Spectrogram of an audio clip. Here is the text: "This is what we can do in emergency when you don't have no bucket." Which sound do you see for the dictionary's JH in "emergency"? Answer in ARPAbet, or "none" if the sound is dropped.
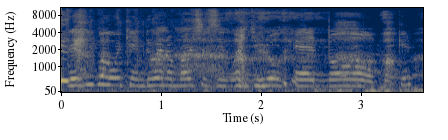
CH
